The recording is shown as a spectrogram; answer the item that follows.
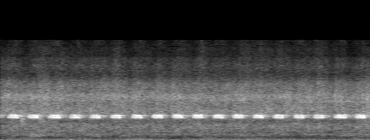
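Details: On a quiet midsummer night a male cricket sings to attract a female: even, shrill chirps at a rate of roughly four per second, with faint steady hiss behind them.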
